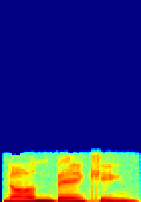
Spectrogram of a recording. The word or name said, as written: nonbanking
